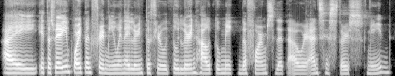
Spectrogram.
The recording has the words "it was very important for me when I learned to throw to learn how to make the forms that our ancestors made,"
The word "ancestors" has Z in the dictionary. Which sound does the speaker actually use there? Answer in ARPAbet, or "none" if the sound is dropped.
S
